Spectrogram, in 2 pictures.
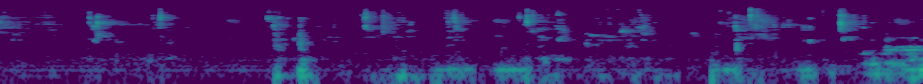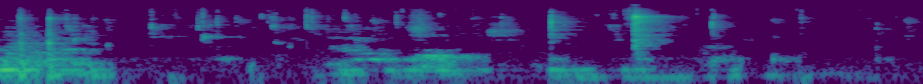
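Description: Close-miked eating sounds: wet chewing and lip-smacking clicks, many small ones in quick, irregular succession, from people eating rice and fish curry by hand. Brief low hums from a voice come twice, about halfway through and again a few seconds later.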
